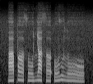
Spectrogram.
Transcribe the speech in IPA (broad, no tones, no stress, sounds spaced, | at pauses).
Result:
a p ʌː θ oː ʎ a θ ʌː ʔ o ð u l oː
